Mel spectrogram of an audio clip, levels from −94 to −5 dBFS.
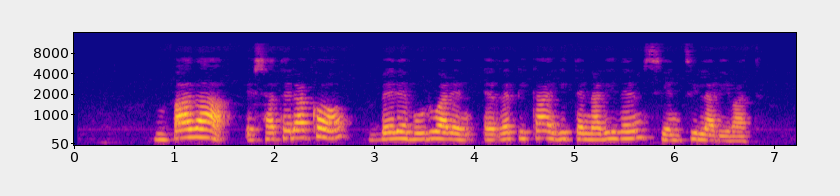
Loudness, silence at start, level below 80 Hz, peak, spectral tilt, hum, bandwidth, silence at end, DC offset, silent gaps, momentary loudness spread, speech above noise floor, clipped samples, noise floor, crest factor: -22 LUFS; 0.8 s; -68 dBFS; -4 dBFS; -8 dB/octave; none; 10 kHz; 0.45 s; under 0.1%; none; 14 LU; 43 dB; under 0.1%; -64 dBFS; 18 dB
